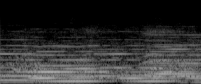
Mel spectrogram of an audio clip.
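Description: Organ playing slow, sustained chords that move to a new chord every second or so.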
